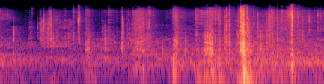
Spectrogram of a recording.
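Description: Scattered small clicks and rattles, then a sharp knock about three seconds in and another just before the end, as the latch and handle of a shed's double door are worked open.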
